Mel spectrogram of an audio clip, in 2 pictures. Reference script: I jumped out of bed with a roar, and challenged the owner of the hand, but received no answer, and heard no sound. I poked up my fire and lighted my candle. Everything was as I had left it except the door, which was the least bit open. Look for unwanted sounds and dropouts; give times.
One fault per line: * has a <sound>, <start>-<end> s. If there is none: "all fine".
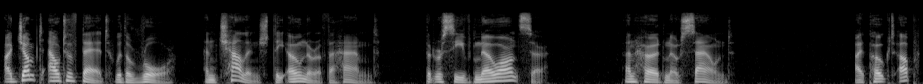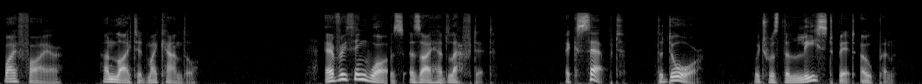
* has a dropout, 13.1-13.1 s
